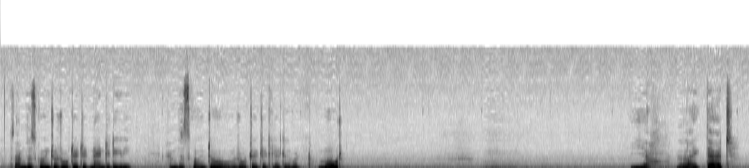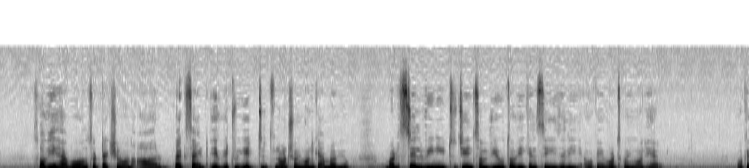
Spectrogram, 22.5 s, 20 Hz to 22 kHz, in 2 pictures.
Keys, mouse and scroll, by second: 2.9 s, 5.3 w, 6.4 click, 9.3 click, 10.4 click, 11.1 click, 11.2 Tab, 11.6 scroll down 1, 11.7 scroll up 1, 11.9-14.3 middle drag, 14.3 KP_0, 16.0 click, 16.3 Tab, 17.0 Tab, 17.8-21.7 middle drag, 21.7 ctrl+z.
